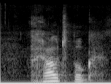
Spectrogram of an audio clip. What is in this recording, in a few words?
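"grootboek", Dutch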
